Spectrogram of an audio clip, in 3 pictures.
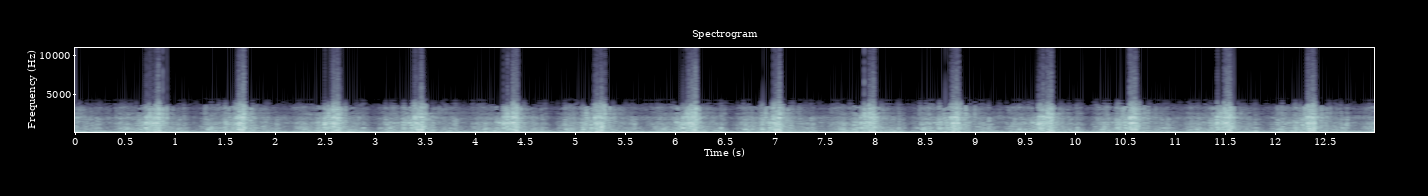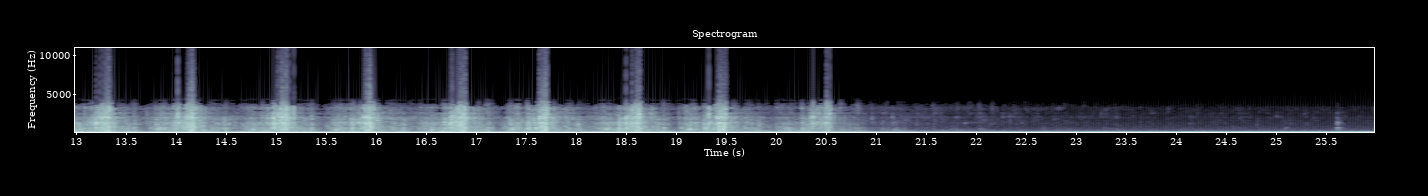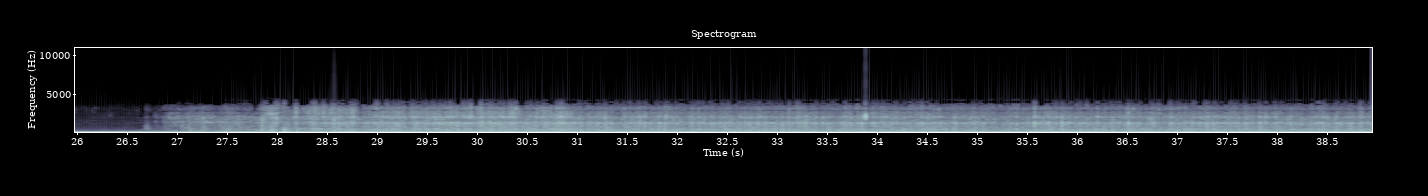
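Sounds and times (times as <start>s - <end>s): water spray splashing: 0.0s - 22.2s
pump click: 0.0s - 31.1s
dishwasher motor hum: 0.0s - 38.9s.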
